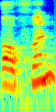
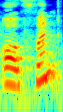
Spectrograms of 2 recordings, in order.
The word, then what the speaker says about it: often: OFT of times, इसका मतलब इसको हम ऐसे पढ़ते हैं OFTEN ऑफन, टी इसका साइलेंट होता है, ऑफन अक्सर औकात।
